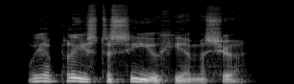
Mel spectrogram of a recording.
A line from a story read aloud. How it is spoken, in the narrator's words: a subdued voice, a melancholy, weary voice, murmured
